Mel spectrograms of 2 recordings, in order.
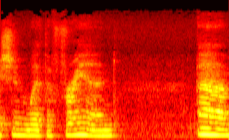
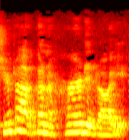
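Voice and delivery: louder, higher fretful question; worried friend; 4 semitones higher, 6 dB louder, faster than usual. Retold or imitated. Friend fretting she will hurt the goat, worried. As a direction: fret over the goat.

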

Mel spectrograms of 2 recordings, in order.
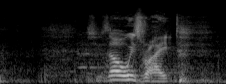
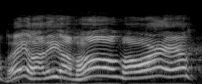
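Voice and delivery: cheery husband; 5 semitones higher, 4 dB louder than usual. Acted. Husband voiced coming home.

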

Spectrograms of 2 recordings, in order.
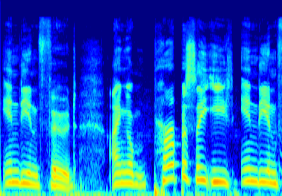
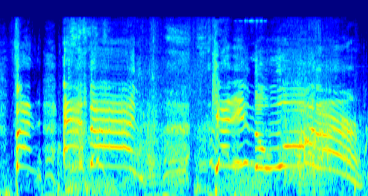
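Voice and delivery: desperate yell; slower than usual. Real, not acted. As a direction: scream at a teammate to flee. Yelling to teammate in danger.

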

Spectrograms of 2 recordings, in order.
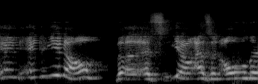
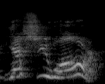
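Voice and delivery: higher insistent comeback; 10 semitones higher, slower than usual. Retold or imitated. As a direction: flatly insist she is wrong. Retold insistence, high.

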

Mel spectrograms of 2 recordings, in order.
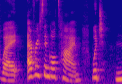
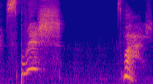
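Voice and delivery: very sing-songy; 10 semitones higher than usual. Shown as a demonstration. Parent at bath time cues the baby, sing-songy. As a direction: sing it out playfully with a gap between. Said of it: "very sing-songy".

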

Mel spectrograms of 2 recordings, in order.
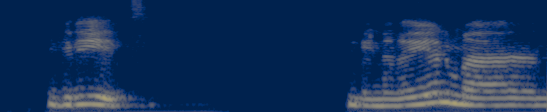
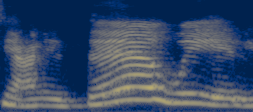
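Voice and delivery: "the" in "the whale" said slowly and a little louder; stress on the; 4 dB louder, much slower than usual. Shown as a demonstration. Teacher reminding pupils to put "the" first, with stress on the. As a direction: lean on "the" so the kids don't forget it. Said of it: "ما ننساش the قبل اسم الحيوان".

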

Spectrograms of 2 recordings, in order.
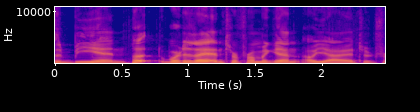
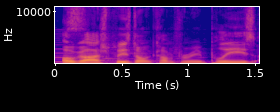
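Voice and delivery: ordinary talk, nothing marked

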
